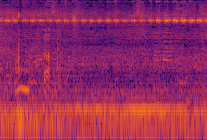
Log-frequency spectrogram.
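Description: A cricket trilling steadily, a continuous high-pitched pulsing tone, over a low steady hum, with a few faint scattered voices.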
